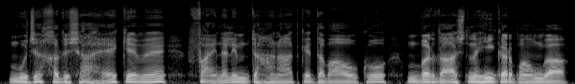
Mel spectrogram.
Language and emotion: Urdu, fearful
